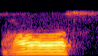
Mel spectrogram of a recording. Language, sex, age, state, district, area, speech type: Nepali, male, 60+, West Bengal, Kalimpong, rural, conversation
